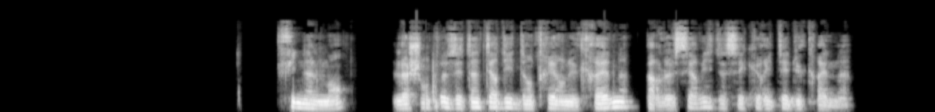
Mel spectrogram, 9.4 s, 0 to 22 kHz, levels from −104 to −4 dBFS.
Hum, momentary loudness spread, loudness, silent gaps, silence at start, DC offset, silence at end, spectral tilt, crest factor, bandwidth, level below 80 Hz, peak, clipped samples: none; 9 LU; -15 LUFS; 3.56-3.92 s, 6.39-6.46 s; 2.75 s; under 0.1%; 0.85 s; -4 dB/octave; 18 dB; 11.5 kHz; -48 dBFS; 0 dBFS; under 0.1%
